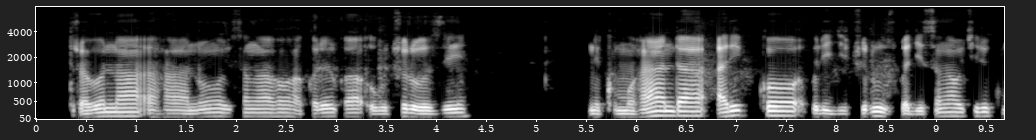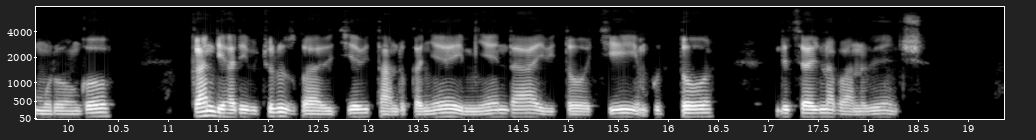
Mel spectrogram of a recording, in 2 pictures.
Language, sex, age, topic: Kinyarwanda, male, 25-35, finance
